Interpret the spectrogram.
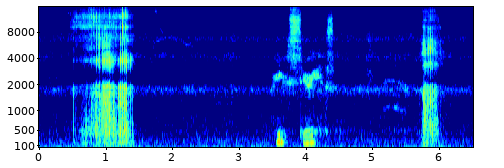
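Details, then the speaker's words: Sleeping cat snoring: soft rasping breath noises with brief quiet murmuring between them; gentle snoring during sleep. "Seamus, you're snoring. Hey. You're sleeping so well."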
